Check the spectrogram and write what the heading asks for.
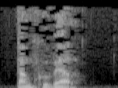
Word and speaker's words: Dank u wel: Dank u wel. – Alsjeblieft. – Did I say that right? – Yeah, you said perfect.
